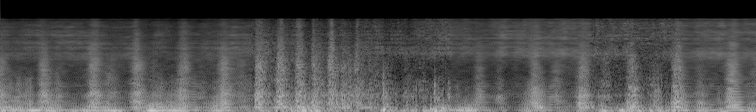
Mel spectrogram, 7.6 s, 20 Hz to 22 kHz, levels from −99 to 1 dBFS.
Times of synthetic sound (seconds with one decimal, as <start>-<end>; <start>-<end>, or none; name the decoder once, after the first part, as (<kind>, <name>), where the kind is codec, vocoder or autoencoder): 0.0-2.5 (vocoder, Vocos); 4.5-5.9; 6.8-7.6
